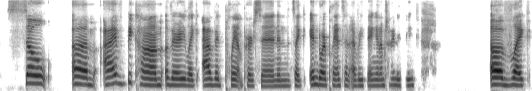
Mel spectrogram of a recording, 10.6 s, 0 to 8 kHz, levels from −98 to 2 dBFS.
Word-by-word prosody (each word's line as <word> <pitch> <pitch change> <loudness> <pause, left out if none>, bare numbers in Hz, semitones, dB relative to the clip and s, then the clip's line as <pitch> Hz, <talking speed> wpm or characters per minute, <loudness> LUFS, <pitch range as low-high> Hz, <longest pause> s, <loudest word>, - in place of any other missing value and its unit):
So, 265 - 0 0.5
um, 230 -4 +3 0.2
I've 245 +2 0
become 215 -8 +1
a 220 - -4
very, 205 -1 -1
like, 185 -2 -5
avid 205 0 -1
plant 195 -3 -5
person, 175 -2 -5
and 180 0 -9
it's 180 +2 -17
like 185 -1 -6
indoor 220 -2 +2
plants 195 0 -6
and 195 -2 -9
everything, 190 0 -7
and 190 - -5
I'm 195 - -6
trying 210 0 -11
to 195 - -7
think 200 +1 -10 1.5
of 225 -3 +8
like 205 -2 +2
205 Hz, 135 wpm, -21 LUFS, 190-220 Hz, 1.5 s, of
